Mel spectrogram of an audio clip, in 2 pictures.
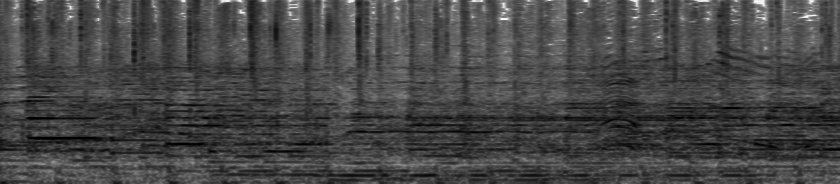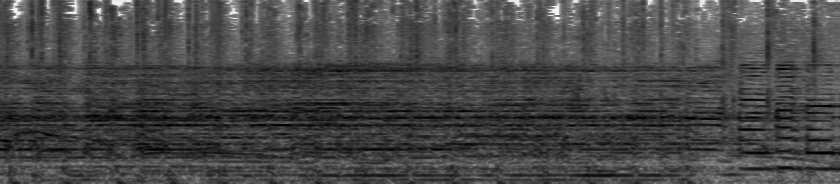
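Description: Hollow-body electric guitar played without vocals over a fast, steady kick beat from a suitcase drum, about four thumps a second.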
